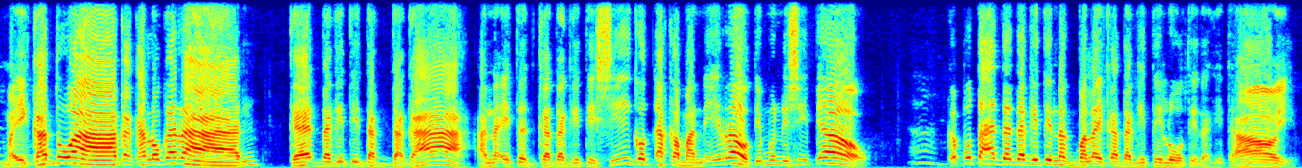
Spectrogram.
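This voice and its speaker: A man's voice: sits high, animated, measured pace, sharp tone, exaggerated voice. A man playing an exasperated, scolding barangay captain in an Ilocano comedy radio drama, with impatient, emphatic delivery. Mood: formal, stern.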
